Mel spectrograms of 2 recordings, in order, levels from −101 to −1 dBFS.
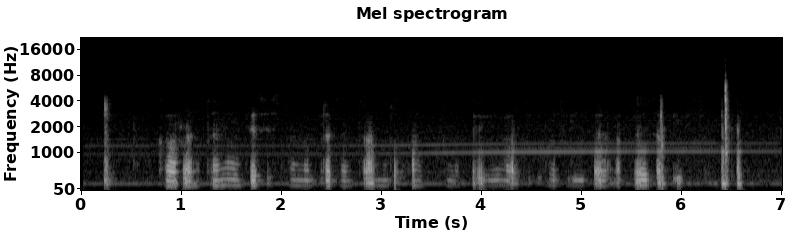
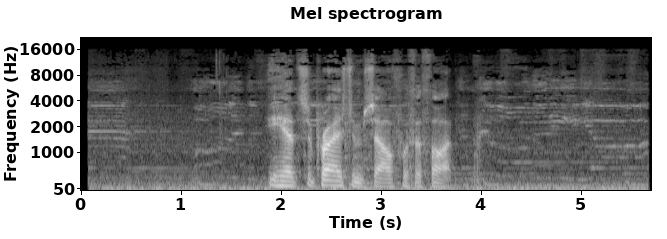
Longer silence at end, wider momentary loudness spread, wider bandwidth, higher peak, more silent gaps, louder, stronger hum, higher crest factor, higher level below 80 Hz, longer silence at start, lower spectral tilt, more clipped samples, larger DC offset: first, 0.4 s vs 0 s; second, 19 LU vs 24 LU; second, 7.4 kHz vs 16 kHz; second, -18 dBFS vs 0 dBFS; neither; second, -48 LUFS vs -21 LUFS; neither; first, 32 dB vs 26 dB; second, -82 dBFS vs -42 dBFS; first, 0.25 s vs 0.1 s; about the same, -4 dB/octave vs -4 dB/octave; neither; neither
